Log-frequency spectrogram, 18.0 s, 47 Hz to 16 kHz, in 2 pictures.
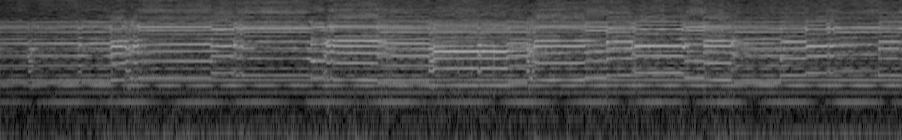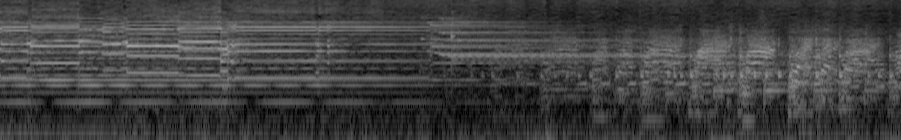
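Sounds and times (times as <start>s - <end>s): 
bright music-box-like melody: 0.0s - 18.0s
flock of geese honking: 0.0s - 18.0s
busier chattering sounds: 13.2s - 18.0s.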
